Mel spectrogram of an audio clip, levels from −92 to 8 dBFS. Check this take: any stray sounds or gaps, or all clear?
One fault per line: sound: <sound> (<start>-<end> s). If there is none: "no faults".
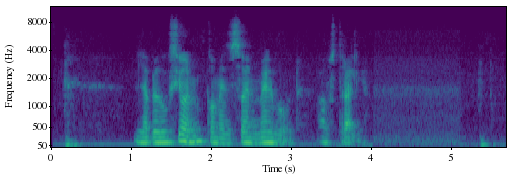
no faults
